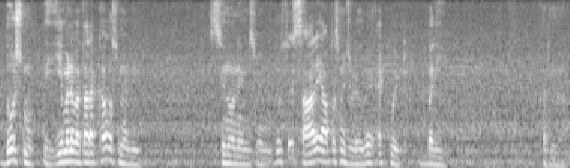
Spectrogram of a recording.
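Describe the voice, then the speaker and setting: A young male teacher with a high, mellow voice, reading each definition slowly and then explaining it casually. He spells the tricky words letter by letter and asks the class questions. Faint noise sits under the recording. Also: poor audio. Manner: reads English definitions slowly, then explains them conversationally. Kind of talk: vocabulary lesson for exam aspirants.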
